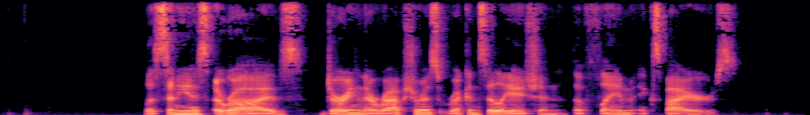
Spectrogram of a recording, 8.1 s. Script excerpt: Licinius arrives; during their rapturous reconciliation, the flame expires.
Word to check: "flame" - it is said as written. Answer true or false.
true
